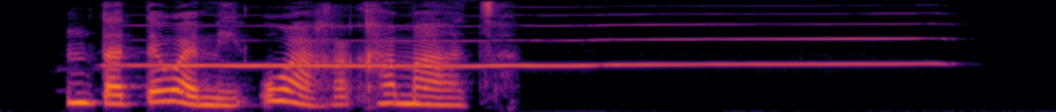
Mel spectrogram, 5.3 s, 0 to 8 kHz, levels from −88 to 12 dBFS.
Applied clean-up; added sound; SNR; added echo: none; Wind instrument, woodwind instrument; 8 dB; none.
